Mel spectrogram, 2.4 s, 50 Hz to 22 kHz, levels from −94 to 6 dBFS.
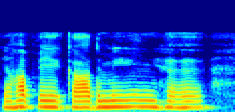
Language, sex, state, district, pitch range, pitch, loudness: Hindi, female, Jharkhand, Deoghar, 175-190 Hz, 185 Hz, -18 LUFS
